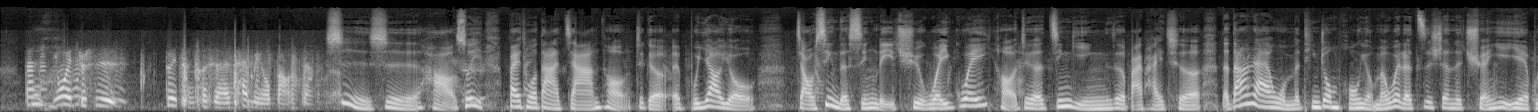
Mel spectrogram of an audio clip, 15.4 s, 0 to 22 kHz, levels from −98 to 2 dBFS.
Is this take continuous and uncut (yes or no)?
yes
